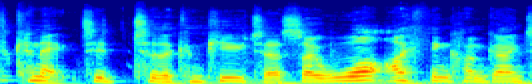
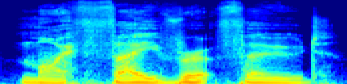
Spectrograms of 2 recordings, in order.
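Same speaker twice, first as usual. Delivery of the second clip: hungry Gruffalo; 8 semitones lower, slower than usual. Acted.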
